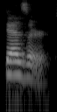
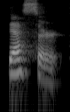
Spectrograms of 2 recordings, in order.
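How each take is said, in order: First: Desert as "DEZ-urt"; z sound. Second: Dessert as "DESS-urt", s for z; wrong s sound. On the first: Teacher giving the right desert, DEZ-urt. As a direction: buzz the z, stress the start of Desert. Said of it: "drop the S sound and add a Z sound". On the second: Teacher showing the wrong desert, DESS-urt. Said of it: "we don't say". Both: Shown as a demonstration.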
